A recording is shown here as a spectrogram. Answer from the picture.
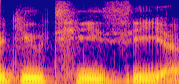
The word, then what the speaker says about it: Utz: Also, is it Utz or UTZ? I've been worried. – I've always just said Utz. – Yeah, like I'm sorry. UTZ is too many syllables.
